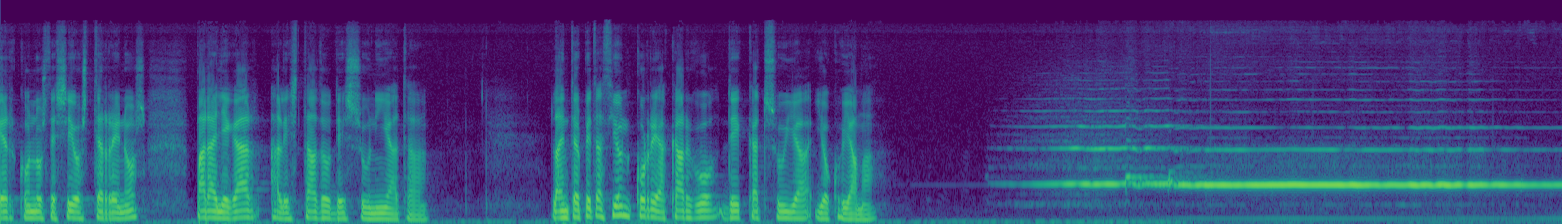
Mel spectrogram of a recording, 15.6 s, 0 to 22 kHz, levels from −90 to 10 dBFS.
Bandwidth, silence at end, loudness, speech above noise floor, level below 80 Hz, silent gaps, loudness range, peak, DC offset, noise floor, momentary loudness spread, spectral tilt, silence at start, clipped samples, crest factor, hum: 14 kHz; 0 s; -17 LUFS; 30 dB; -42 dBFS; none; 7 LU; -2 dBFS; under 0.1%; -46 dBFS; 9 LU; -6.5 dB/octave; 0 s; under 0.1%; 16 dB; none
